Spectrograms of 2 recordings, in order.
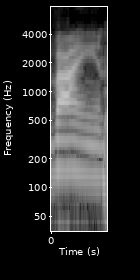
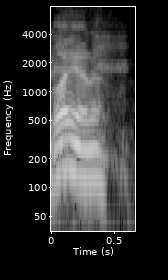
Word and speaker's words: Vienna: All right, not Vienna, but Vienna. – Vienna. Yeah. Like Versailles.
